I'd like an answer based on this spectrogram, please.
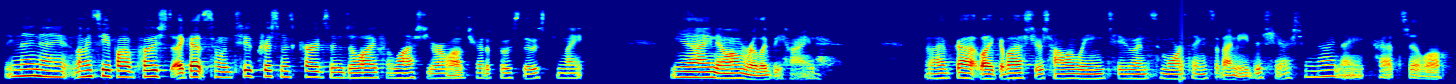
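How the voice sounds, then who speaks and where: Chatty woman vlogger, low and husky-deep pitch, muffled phone-recorded sound, easygoing crafter. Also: steady tone, normal speed. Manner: chatty, with loose fillers. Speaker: crafter showing her resin work. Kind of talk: casual chat to camera. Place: at home.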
